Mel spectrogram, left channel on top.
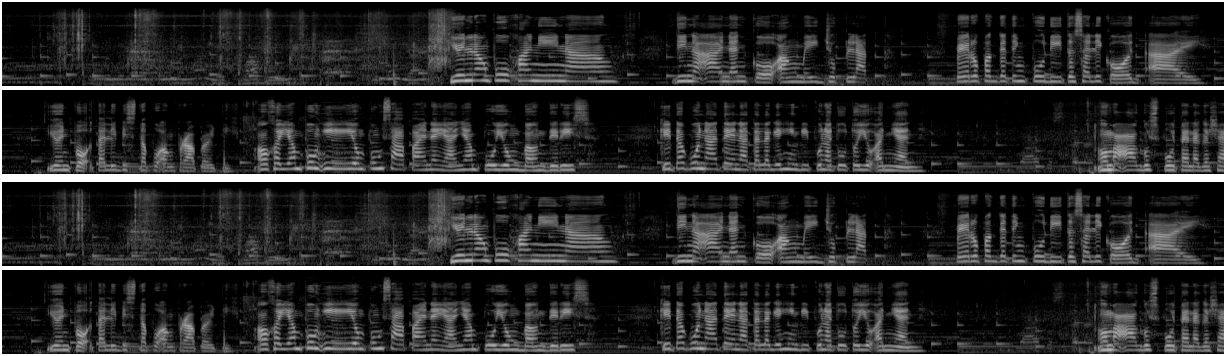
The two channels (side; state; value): both; identical; correlation 1.00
